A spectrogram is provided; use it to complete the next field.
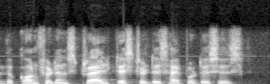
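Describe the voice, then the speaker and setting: With a normal speaking voice, a man of fairly high pitch talks at a moderate pace. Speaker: doctor giving a conference talk. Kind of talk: lecture.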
